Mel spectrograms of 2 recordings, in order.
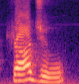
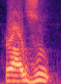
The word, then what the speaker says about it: Raju: an individual you say Raju but you make it as razu so watch out friends and be careful we talked about this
